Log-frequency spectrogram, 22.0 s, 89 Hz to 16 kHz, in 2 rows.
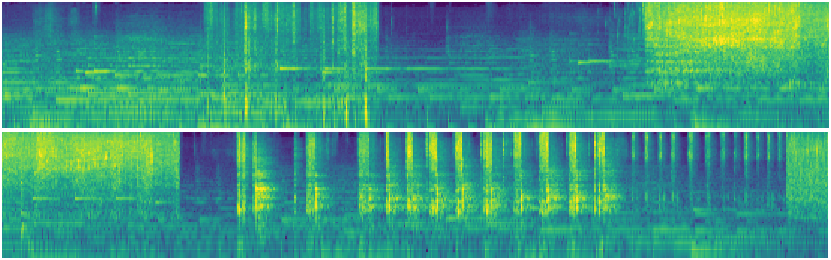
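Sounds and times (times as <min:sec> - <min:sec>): background music: 0:00.0 - 0:22.0
chicken sizzling in hot oil: 0:08.4 - 0:13.4, 0:21.5 - 0:22.0
knife chopping on wooden board: 0:14.2 - 0:21.4.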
